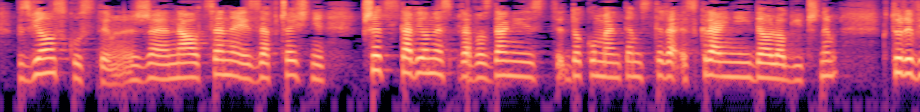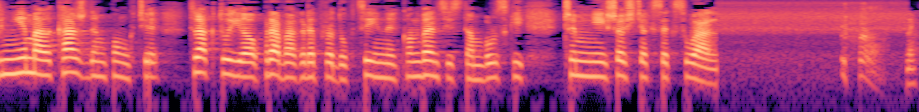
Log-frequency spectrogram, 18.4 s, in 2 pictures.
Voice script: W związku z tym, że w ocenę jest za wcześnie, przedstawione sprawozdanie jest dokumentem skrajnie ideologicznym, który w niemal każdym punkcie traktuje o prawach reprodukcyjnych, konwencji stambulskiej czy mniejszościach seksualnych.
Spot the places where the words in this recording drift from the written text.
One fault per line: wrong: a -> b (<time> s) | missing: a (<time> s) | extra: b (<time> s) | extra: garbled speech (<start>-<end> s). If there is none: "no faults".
wrong: w -> na (1.7 s)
